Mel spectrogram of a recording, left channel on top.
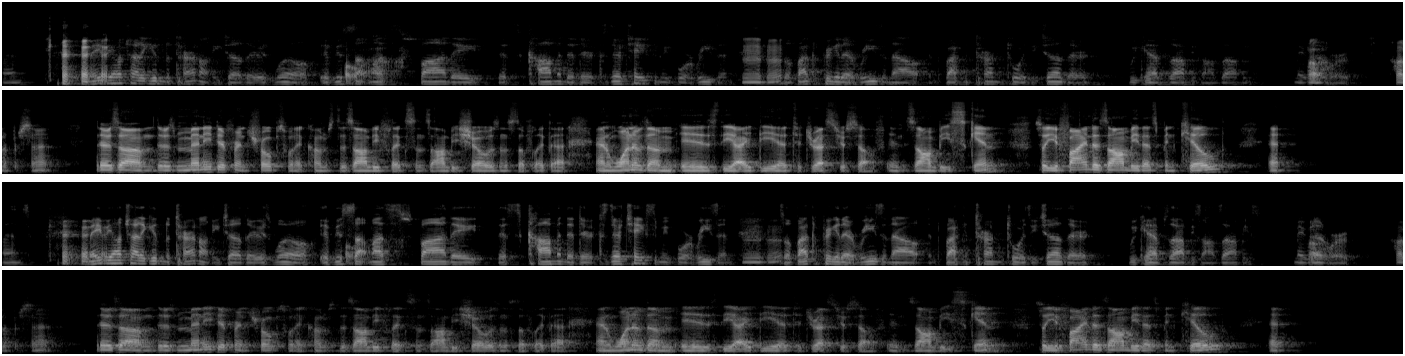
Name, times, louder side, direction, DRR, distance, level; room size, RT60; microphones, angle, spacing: voice 1, 0.0-10.9 11.3-12.6 12.9-13.5 24.4-24.7, right 5 dB, 80° right, 15 dB, 0.5 m, -40 dB
voice 2, 7.4-7.8 13.1-13.3 13.9-14.5 15.0-26.8, left 6 dB, 70° left, 13 dB, 0.6 m, -32 dB
9.0 x 8.0 x 5.9 m, 0.80 s
head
